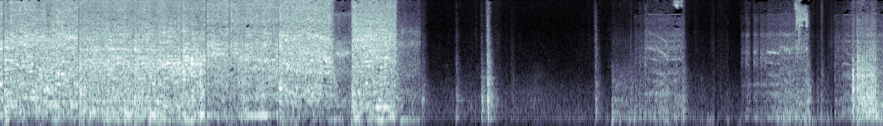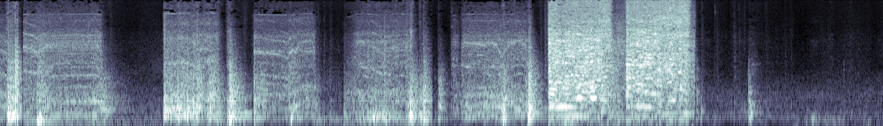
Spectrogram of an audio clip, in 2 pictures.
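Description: Angle grinder cutting through a steel drum: a loud, steady whine for about five seconds. Then a run of short, broken-off bursts of power-tool and metal noise, and a second loud grinding stretch near the end.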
